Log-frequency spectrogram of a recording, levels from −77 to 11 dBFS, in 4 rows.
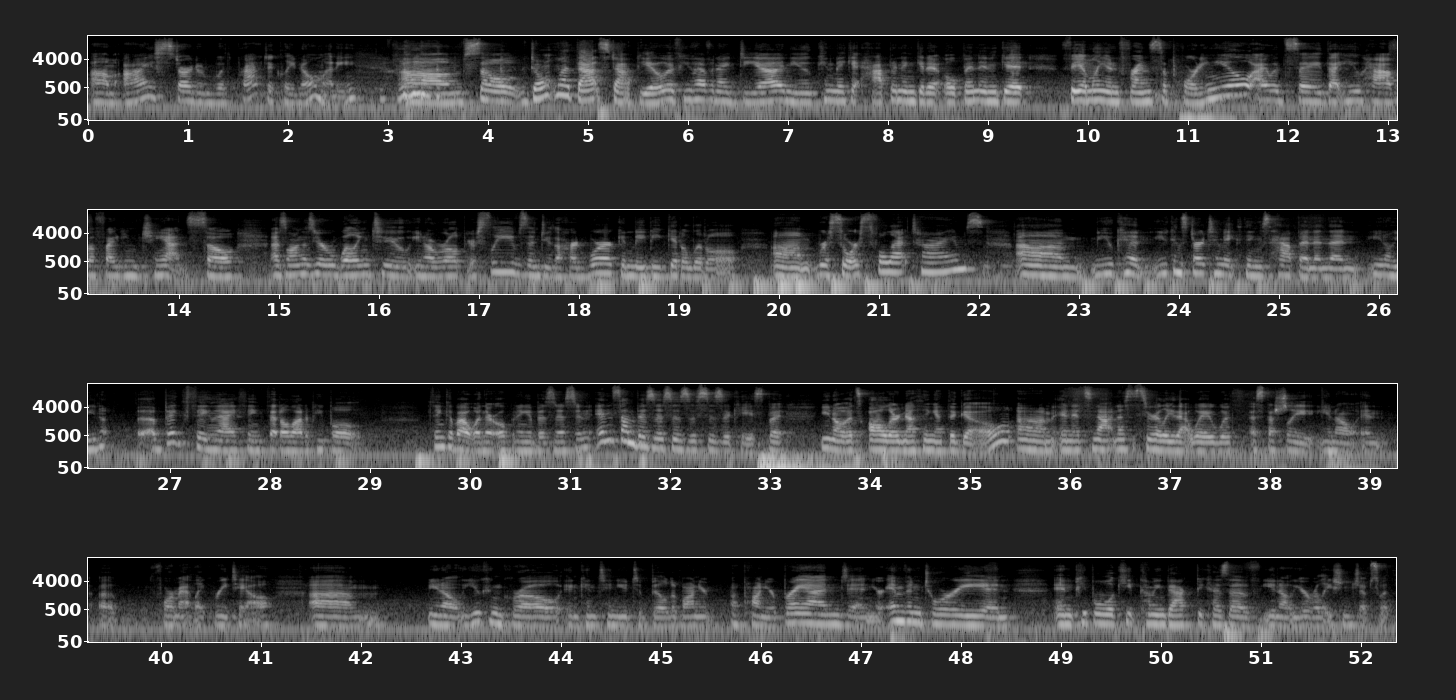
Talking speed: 200 wpm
